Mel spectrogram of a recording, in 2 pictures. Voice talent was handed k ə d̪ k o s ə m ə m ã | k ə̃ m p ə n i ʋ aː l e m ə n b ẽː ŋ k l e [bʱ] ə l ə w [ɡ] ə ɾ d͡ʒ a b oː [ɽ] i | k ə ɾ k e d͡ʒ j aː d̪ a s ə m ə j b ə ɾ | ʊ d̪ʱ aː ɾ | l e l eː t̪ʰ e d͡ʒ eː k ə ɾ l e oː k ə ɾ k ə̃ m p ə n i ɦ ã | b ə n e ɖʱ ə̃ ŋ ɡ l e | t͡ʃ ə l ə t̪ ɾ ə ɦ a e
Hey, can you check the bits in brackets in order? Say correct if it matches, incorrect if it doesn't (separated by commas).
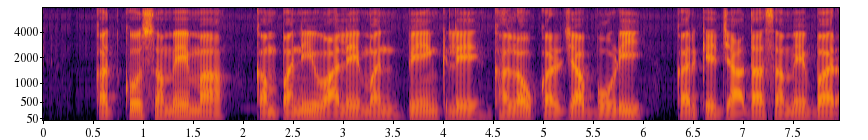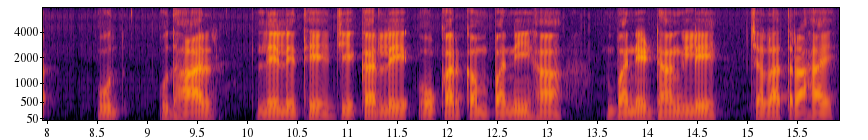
incorrect, incorrect, correct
